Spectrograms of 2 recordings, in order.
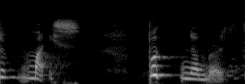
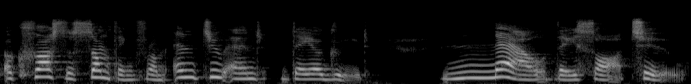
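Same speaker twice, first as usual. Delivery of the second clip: lively picture book storytelling voice; reading to children; 2 semitones lower than usual. A narrator's reading. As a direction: read it like bedtime story time for kids. Reads picture book aloud.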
